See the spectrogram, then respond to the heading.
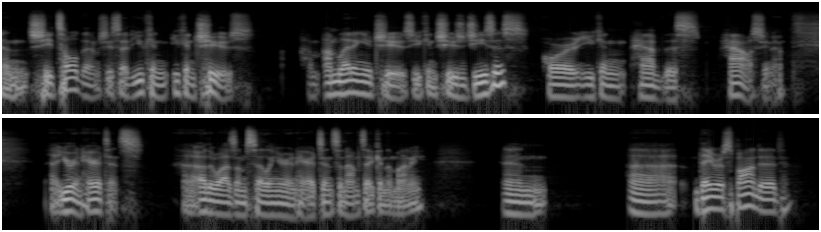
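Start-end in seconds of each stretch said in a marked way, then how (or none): none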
